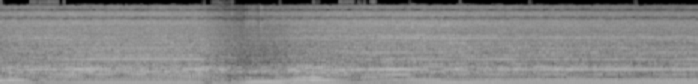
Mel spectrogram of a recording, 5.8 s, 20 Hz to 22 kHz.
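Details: Stihl BR430 two-stroke blower, sat unused for an unknown time, started on choke: steady buzz that sags and recovers near two seconds, hunting as if it still wants choke; rough running.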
